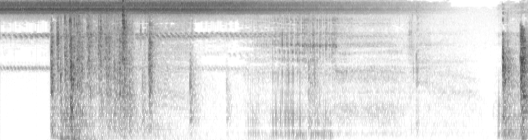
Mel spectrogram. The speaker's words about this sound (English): It was darker inside than out, with no sound to be heard except for Matt's snores.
